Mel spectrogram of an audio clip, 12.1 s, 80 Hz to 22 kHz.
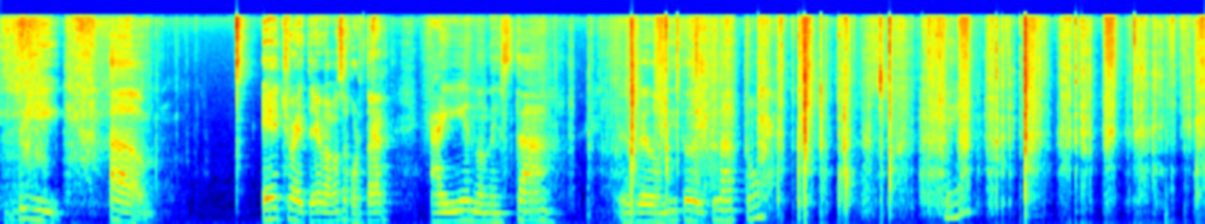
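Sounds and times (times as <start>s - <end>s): scissors snipping paper: 6.2s - 12.0s.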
